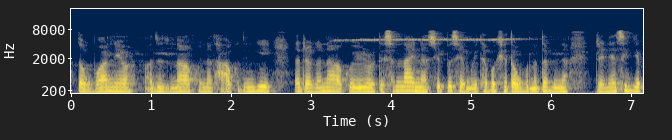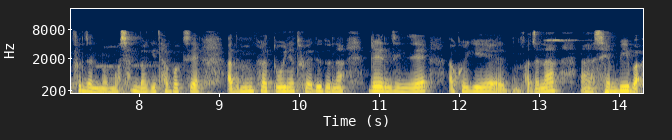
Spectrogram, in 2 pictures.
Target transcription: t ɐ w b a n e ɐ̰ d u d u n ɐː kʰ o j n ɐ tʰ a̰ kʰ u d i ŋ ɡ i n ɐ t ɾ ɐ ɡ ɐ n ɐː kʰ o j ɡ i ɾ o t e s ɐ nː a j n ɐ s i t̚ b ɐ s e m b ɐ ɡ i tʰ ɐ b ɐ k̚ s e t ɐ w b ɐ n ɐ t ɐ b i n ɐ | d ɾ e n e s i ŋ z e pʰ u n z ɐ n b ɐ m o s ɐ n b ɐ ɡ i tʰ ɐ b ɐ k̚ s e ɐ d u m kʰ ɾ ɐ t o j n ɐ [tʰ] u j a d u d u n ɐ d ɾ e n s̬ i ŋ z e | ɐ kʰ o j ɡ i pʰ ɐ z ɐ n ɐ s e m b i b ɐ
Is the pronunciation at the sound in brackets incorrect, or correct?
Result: correct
